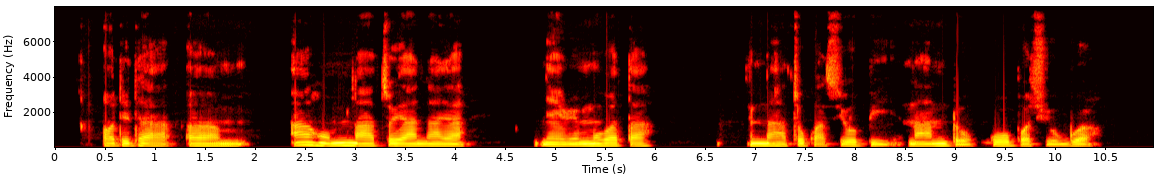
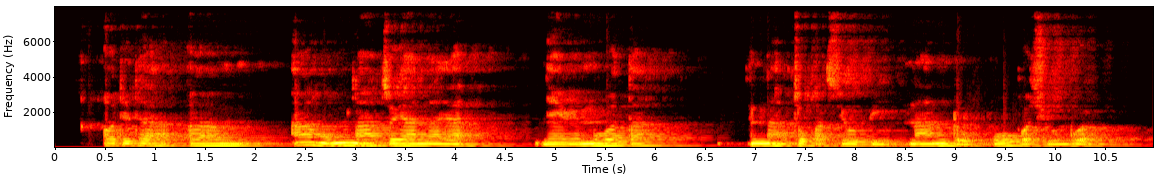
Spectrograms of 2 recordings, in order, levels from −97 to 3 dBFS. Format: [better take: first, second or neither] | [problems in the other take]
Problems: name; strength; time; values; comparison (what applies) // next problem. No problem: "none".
first | room echo; dies away in 1.3 s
